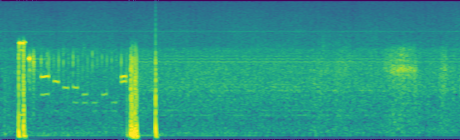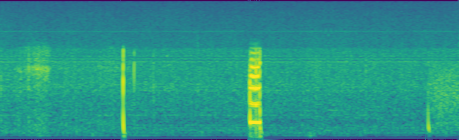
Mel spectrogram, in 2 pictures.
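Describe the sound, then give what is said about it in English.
Touch-tone dialing of a non-working telephone number, a few short DTMF beeps spaced irregularly with long quiet gaps over a faint steady line hiss, and no talk. “I'm dialing the non-working number, and Ben will break into it.”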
